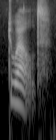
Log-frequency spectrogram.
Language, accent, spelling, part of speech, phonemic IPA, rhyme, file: English, US, dwelt, verb, /ˈdwɛlt/, -ɛlt, En-us-dwelt.ogg
- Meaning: simple past and past participle of dwell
